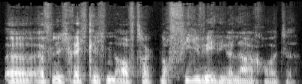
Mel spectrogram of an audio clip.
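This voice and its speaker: A man's voice: lowish voice, fairly quick, darkish tone, breathy edge, dry recording, clean studio sound. A man co-hosting a podcast, arguing his opinions at length in a casual talk. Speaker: podcast co-host.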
